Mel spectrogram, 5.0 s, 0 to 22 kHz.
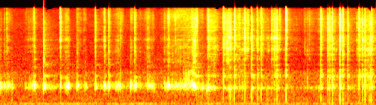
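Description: Long nails tap and scratch the bottom and outer wall of a small, hollow, empty copper-colored metal pail lying on its side. A rapid series of light, dry taps each rings briefly with a metallic tone around 680 Hz, and a short scratching passage swells in the middle. The taps grow brighter and sharper toward the end.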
